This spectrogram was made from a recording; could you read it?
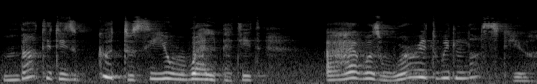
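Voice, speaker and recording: Woman doing a slow, haughty mage mentor. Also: a little high, lively intonation, darkish tone, a little hiss or hum. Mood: teasing fondness. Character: haughty, fond French female rune mage mentor. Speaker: voice actor in an amateur audio drama. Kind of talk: acted dialogue in an audio drama.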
